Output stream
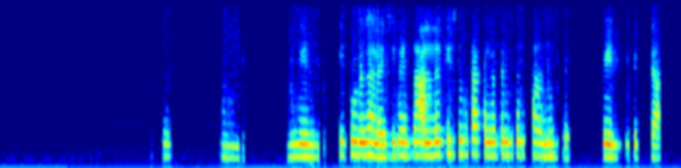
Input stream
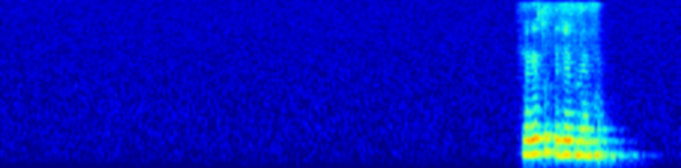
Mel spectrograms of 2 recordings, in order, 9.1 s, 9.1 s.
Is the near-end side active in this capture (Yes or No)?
Yes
